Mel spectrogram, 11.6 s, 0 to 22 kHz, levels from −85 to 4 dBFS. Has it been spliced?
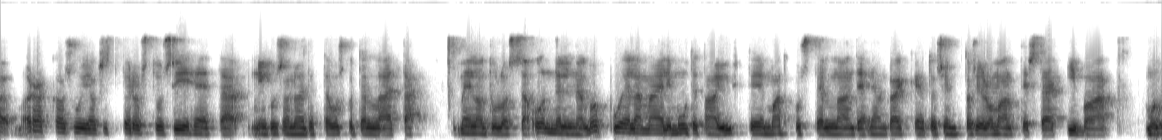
no; 0 cuts

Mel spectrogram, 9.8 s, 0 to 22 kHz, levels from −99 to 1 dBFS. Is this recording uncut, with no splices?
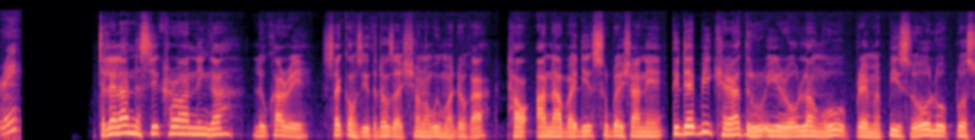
no; 1 cut; at 6.6 s

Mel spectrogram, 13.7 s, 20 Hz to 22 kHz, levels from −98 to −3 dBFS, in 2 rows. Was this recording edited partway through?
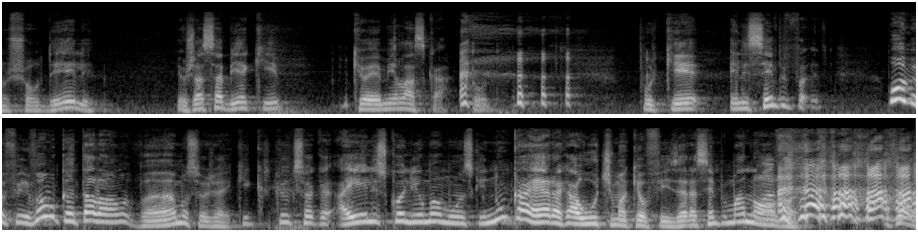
no; 0 cuts

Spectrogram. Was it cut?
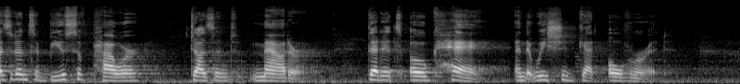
yes; 2 cuts; at 5.1 s, 5.7 s

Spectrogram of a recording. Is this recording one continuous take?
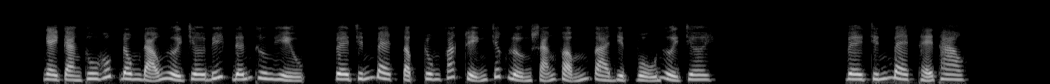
no; 1 cut; at 6.6 s

